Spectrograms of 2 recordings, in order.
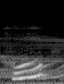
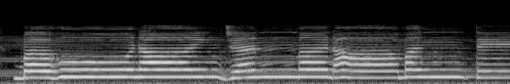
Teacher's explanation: ಹೂ ದೀರ್ಘ ನಾ ಸಹ ದೀರ್ಘ ಅನುಸ್ವಾರದ ಉಚ್ಚಾರಣೆ ಚ ವರ್ಗದ ಅನುನಾಸಿಕದ ರೀತಿ ಬಹುನಾಂ ಜನ್ಮ ನಾಮಂತೆ ಜನ್ಮ ಜ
